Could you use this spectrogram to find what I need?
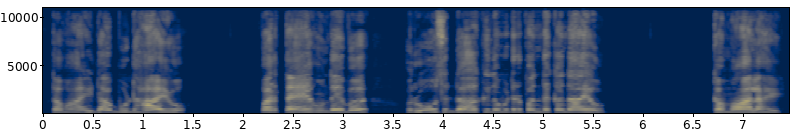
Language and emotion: Sindhi, surprised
